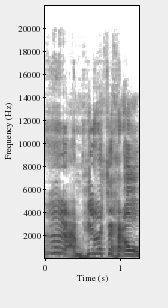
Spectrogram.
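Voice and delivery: shrill, very high, yelping goblin voice. Voicing a goblin running out of a dark corner: yelping goblin voice. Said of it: "he's, like, yelping and".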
